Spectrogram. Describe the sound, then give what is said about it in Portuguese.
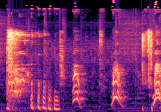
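A dog gives a quick burst of short yaps, then three separate sharp, high barks spaced out over a few seconds, fairly loud. “Deixa o cachorro falar aí um recado.”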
